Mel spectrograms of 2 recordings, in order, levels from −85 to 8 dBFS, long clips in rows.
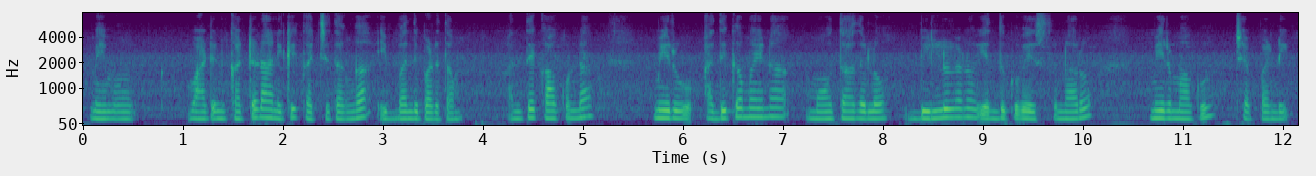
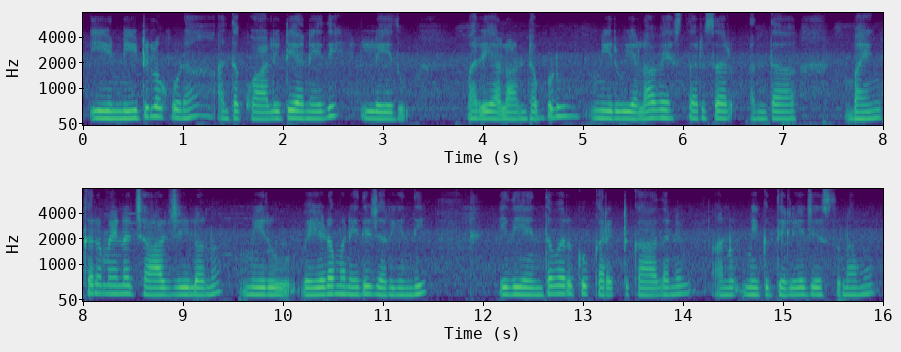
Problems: none marked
